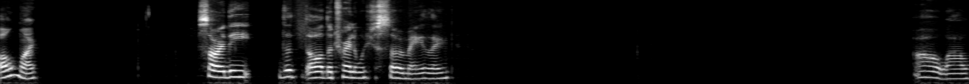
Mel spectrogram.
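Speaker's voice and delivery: tearful voice, on the verge of tears. Speaker reacting to a game's event trailer, tearing up. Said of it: "Why did I just start tearing up?".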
